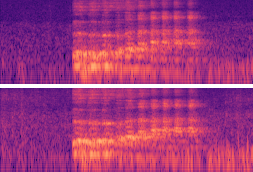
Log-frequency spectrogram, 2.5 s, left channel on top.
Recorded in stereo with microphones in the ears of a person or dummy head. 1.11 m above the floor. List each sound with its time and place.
0.7 s laughter: 15° right (ahead or behind), 0.8 m; by 2.0 s 50° left (ahead or behind), 1.0 m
